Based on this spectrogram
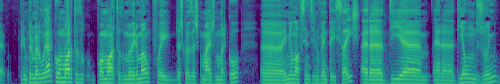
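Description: On a very clean recording with a silent background, a man talks at a fairly slow pace and medium pitch, with fairly even intonation and big swings in loudness. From Mozambique, then Portugal from age 8. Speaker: actor. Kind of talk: interview storytelling. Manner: halting.

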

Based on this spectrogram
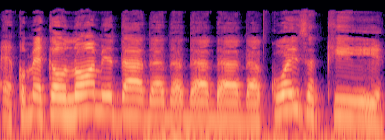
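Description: A woman speaks in a fairly high voice. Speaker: quilombola community activist. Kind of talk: casual interview conversation.

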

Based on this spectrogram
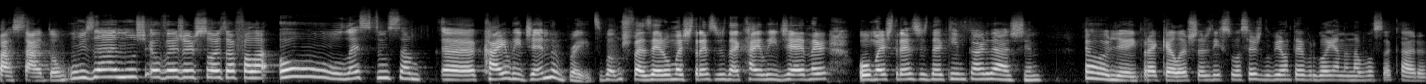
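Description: This woman has a normal speaking voice, a fairly high pitch and lively intonation. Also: moderate pace. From Angola. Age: 20s. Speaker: political science student. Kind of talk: panel discussion.

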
